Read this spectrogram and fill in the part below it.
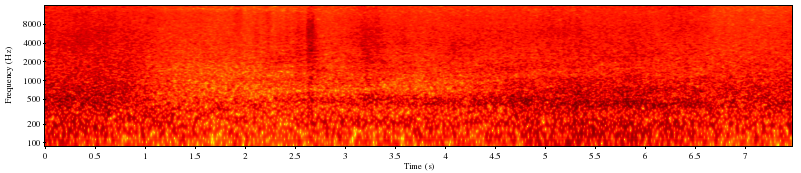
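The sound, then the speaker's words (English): Steady ocean surf rolls continuously with a broad, hissing wash of waves, moderately loud, with no voices and only slight swells in intensity throughout. “I'll leave you with the sounds of the ocean.”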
